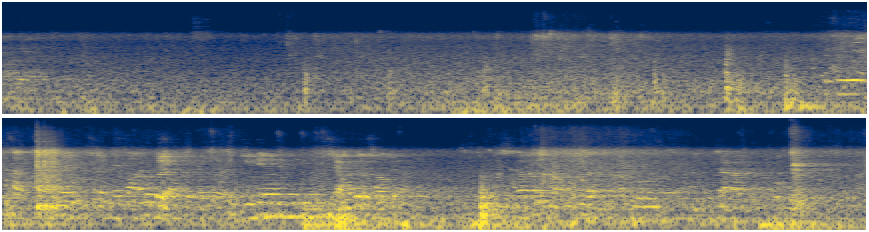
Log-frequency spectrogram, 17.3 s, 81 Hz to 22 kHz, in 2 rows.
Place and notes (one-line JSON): {"title": "北海坑道, Nangan Township - Readiness tunnel", "date": "2014-10-14 14:24:00", "description": "walking in the Readiness tunnel", "latitude": "26.14", "longitude": "119.93", "altitude": "22", "timezone": "Asia/Taipei"}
